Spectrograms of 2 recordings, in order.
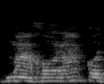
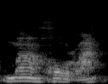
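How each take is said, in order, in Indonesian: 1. Kata ini diakhiri vokal setelah konsonan. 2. Kata ini diakhiri konsonan mati. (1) "harus dibaca makholako, jangan diwakofkan pada huruf kofnya ini" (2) "Kok kofnya ini disukun, diwakofkan"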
